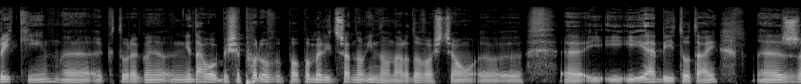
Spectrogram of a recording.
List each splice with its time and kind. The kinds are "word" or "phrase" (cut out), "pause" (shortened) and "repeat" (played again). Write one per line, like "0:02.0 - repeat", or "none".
none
